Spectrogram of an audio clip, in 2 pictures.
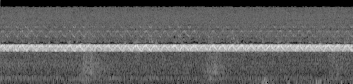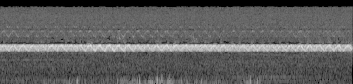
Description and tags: A short sound of a house alarm going of in a street. There is little interference in this recording- just a faint wind noise.
alarm, alert, annoying, emergency, field-recording, siren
